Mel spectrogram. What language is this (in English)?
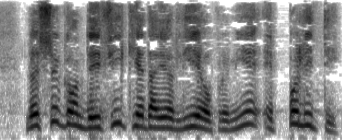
French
